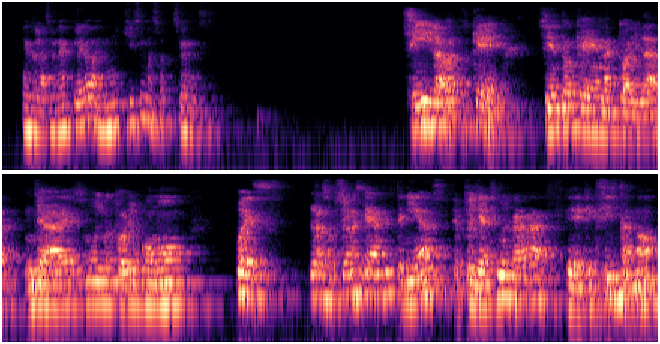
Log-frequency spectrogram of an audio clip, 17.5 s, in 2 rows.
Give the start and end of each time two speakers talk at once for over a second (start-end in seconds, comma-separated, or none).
none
